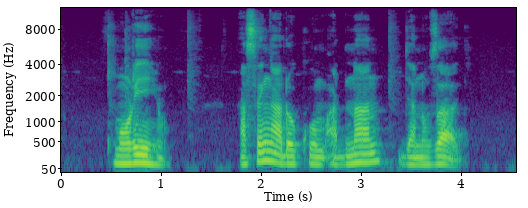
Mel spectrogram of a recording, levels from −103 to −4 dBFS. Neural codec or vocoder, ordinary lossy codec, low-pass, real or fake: none; none; none; real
